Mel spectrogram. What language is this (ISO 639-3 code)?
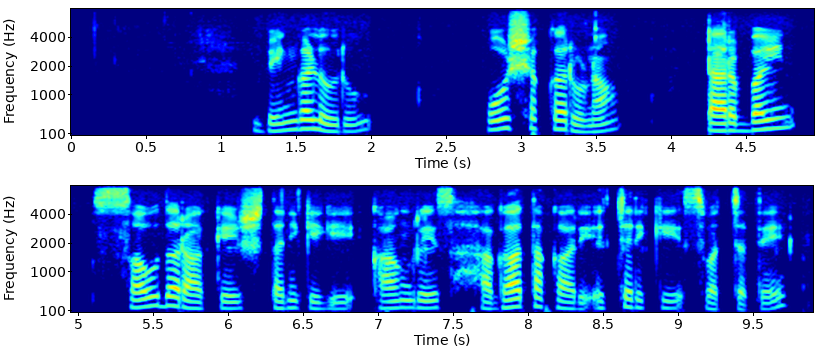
kan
